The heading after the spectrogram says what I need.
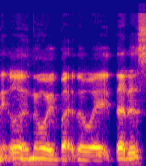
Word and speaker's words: Illinois: There is no L in Illinois, by the way.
